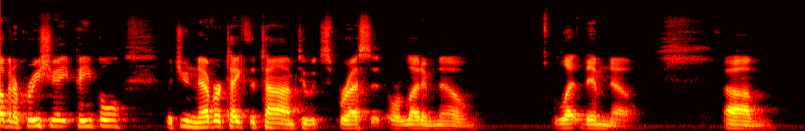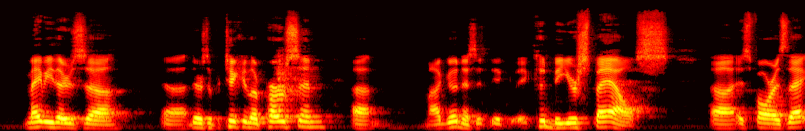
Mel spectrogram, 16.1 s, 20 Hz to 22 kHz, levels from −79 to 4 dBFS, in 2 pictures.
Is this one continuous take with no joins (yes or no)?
yes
